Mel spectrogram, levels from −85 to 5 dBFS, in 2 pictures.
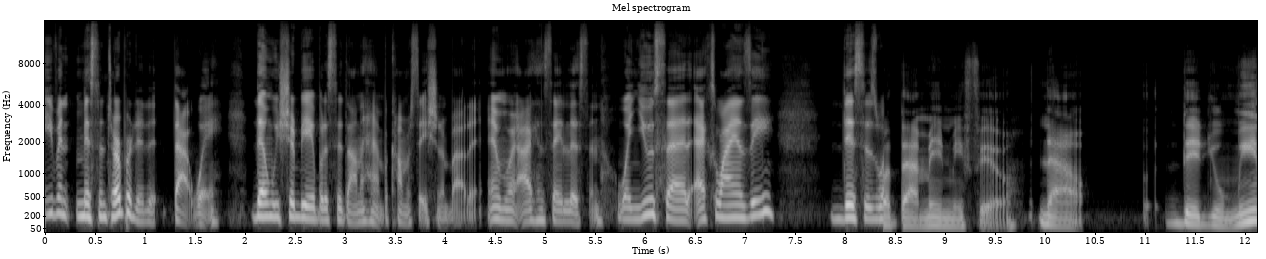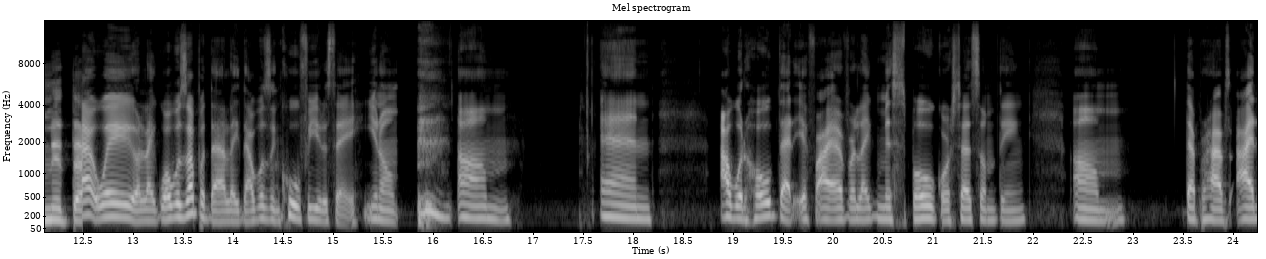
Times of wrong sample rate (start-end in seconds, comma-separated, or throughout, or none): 8.38-12.49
